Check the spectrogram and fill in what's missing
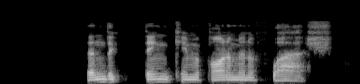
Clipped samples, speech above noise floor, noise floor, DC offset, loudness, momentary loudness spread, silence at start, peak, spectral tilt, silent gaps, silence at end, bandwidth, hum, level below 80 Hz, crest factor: under 0.1%; 60 dB; -79 dBFS; under 0.1%; -20 LUFS; 10 LU; 0.85 s; 0 dBFS; -4.5 dB/octave; none; 0.3 s; 8 kHz; none; -62 dBFS; 20 dB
